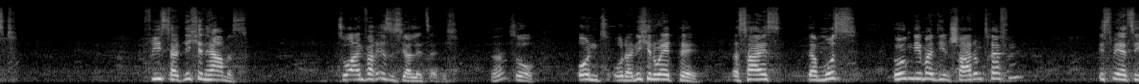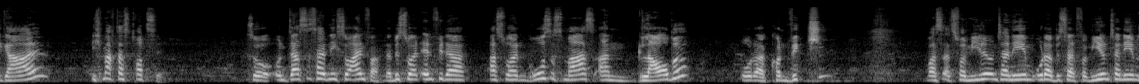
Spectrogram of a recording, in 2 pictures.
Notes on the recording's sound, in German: Auf dem #OMR Festival in Hamburg.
